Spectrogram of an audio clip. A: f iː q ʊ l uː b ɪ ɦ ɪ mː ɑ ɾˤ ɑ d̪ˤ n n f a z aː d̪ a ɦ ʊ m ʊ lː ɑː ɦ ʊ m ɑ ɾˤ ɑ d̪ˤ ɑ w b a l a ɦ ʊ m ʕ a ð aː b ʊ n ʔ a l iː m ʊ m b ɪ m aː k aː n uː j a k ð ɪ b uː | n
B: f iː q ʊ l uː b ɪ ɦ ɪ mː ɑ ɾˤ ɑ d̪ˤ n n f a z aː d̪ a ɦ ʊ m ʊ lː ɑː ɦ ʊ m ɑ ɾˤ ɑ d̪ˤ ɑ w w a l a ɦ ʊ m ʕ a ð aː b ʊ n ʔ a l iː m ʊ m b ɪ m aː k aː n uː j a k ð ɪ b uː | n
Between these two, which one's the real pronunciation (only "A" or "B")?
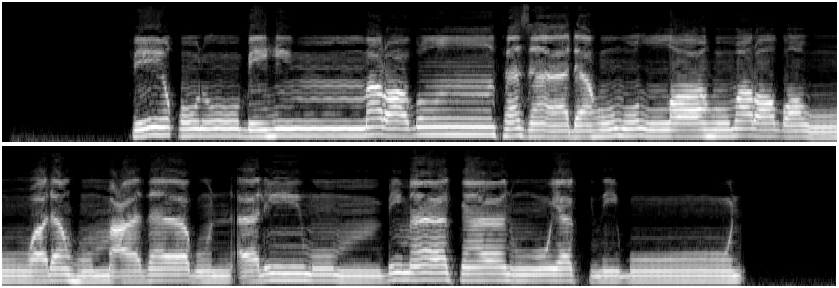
B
